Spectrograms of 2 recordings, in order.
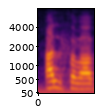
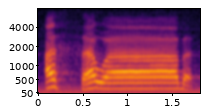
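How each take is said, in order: First: The l is clearly sounded before s. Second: The l merges into a doubled s. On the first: The speaker calls it wrong. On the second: The speaker calls it right.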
